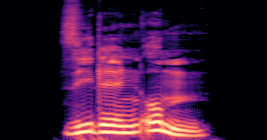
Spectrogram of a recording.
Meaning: inflection of umsiedeln: 1. first/third-person plural present 2. first/third-person plural subjunctive I
- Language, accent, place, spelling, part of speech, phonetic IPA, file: German, Germany, Berlin, siedeln um, verb, [ˌziːdl̩n ˈʊm], De-siedeln um.ogg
